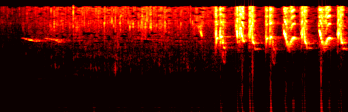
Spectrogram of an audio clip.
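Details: Male black-winged myna, morning song over steady running water: a thin whistle early on, then a lively run of loud, harsh chattering notes with squeaky accents.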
